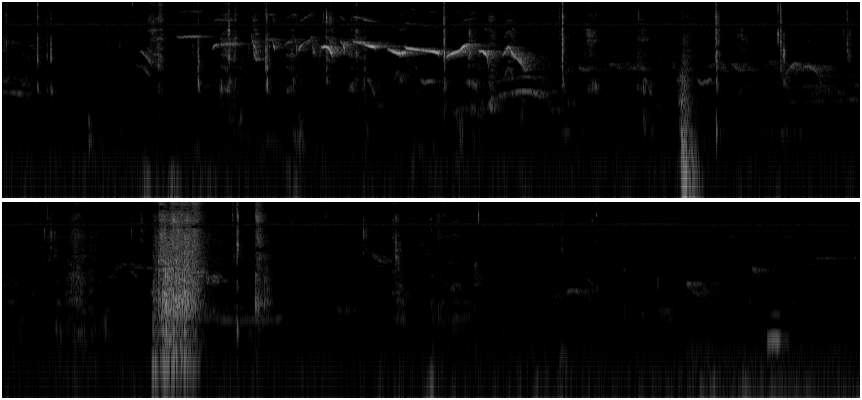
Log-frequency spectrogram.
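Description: A songbird singing a quick run of falling chirps for about three seconds, with a few softer calls after. Small clicks and taps from mango slices being handled on a paper plate, and a short noisy burst about halfway through.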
